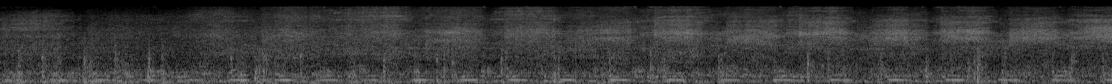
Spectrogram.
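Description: A 15-inch gauge steam locomotive moving off slowly with its cylinder drain cocks open. Steam hisses out in a steady rhythm of about two beats a second.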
